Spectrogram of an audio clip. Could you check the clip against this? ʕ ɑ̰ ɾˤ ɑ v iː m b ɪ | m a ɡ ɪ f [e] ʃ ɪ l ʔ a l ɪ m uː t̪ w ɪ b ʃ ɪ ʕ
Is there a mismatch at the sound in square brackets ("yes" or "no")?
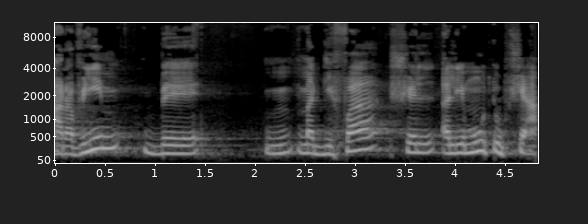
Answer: yes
